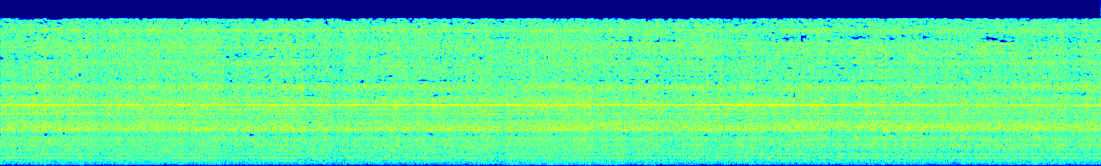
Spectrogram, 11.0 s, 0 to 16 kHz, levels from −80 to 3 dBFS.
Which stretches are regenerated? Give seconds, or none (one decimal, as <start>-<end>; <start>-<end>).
0.6-2.2; 5.2-6.1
